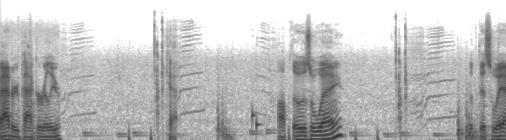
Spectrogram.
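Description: Short electronic chimes and blips sound from a video game.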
